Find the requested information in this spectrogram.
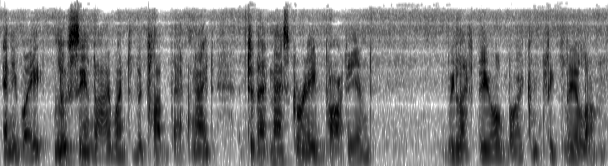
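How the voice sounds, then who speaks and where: Sounding anxious, a man talks at a very fast pace. His pitch is medium, with ordinary pitch variation. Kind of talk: radio drama dialogue. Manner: urgent, anxious.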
